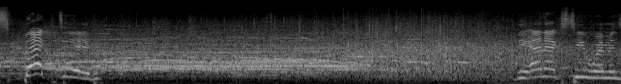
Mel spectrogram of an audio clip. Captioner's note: cheers & applause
